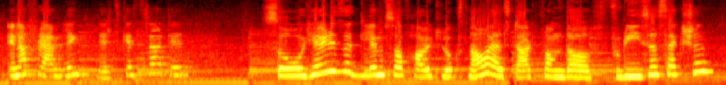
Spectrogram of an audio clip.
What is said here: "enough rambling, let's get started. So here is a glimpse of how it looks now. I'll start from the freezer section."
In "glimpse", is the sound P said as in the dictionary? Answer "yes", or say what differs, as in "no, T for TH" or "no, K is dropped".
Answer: yes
